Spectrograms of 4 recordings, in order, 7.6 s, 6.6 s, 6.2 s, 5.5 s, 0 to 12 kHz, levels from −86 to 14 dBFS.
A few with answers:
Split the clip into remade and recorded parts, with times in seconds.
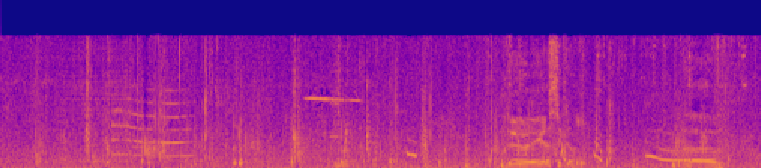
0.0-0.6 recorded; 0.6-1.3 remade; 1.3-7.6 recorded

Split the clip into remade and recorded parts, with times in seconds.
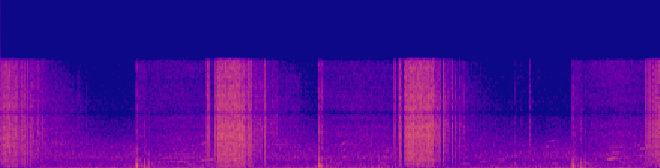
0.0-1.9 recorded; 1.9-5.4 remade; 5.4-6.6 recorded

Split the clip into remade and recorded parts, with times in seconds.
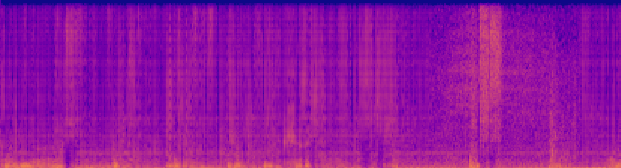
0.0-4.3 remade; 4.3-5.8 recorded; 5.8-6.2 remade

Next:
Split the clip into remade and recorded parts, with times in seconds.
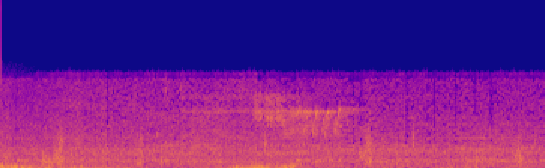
0.0-1.8 recorded; 1.8-3.1 remade; 3.1-5.5 recorded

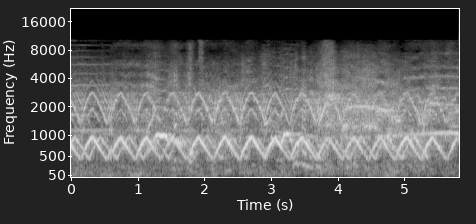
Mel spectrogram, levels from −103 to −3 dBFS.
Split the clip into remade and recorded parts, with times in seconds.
0.0-0.6 recorded; 0.6-2.9 remade; 2.9-3.4 recorded; 3.4-5.8 remade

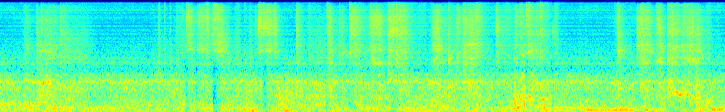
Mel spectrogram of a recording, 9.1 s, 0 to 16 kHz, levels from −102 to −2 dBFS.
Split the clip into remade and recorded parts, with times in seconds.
0.0-9.1 remade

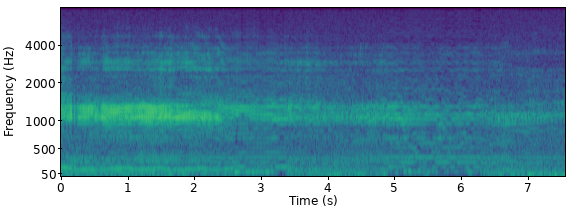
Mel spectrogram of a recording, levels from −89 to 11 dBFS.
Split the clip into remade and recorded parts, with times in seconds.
0.0-2.6 recorded; 2.6-3.4 remade; 3.4-4.9 recorded; 4.9-6.3 remade; 6.3-7.6 recorded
